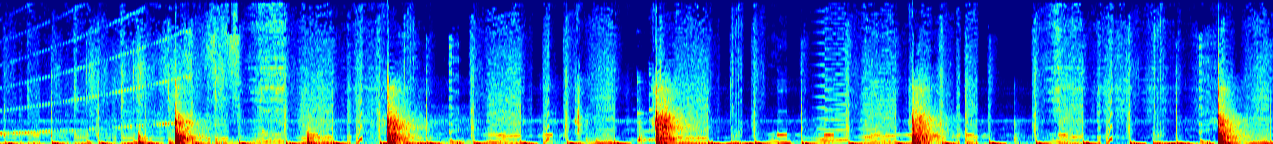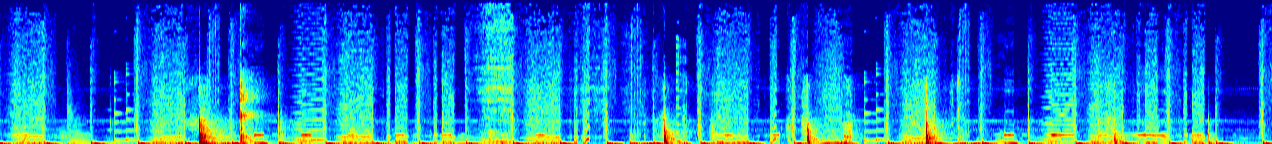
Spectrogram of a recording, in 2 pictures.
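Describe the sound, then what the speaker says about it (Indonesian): Potatoes being sliced with a knife on a board, a steady run of sharp, close chopping thuds and scrapes at an irregular rhythm with no talk over them. "Sekarang kita potong dulu kentangnya."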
